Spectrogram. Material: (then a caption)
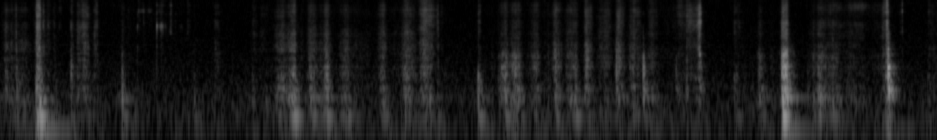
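Plaster. A small, solid plaster fossil dig block is held in the hand while a metal pick chips and scrapes loose plaster from its upper edge, sending crumbs falling. The sound is a steady, muffled, low-heavy scraping and crumbling, broken by a few sharper taps near the start and end.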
